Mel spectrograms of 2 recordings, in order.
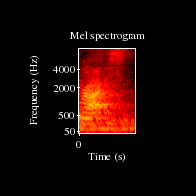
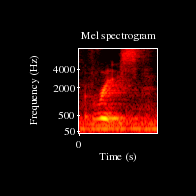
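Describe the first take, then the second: First: The vowel sounds like the one in 'rice'. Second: The vowel sounds like the one in 'piece'. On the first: The speaker calls it wrong. "in my head, I was saying ... Rise" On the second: The speaker calls it right. "but it's Reese"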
